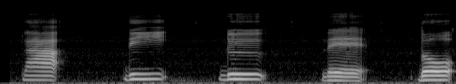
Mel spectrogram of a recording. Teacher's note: c'est pas le r que vous roulez c'est ce qu'on appelle une tape alvéolaire donc en fait c'est un seul battement comme ceci écoutez-le en fait contrairement au l le l français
